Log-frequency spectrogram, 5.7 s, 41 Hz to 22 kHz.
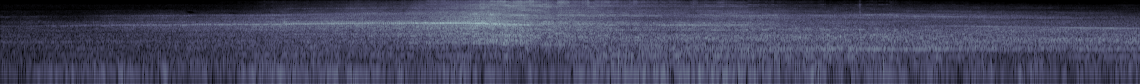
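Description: A Traxxas Slash RC car, built as a 100 mph project, screams through a speed run with a steady high electric-motor whine that swells and peaks midway, then holds on as it passes, with no talking.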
